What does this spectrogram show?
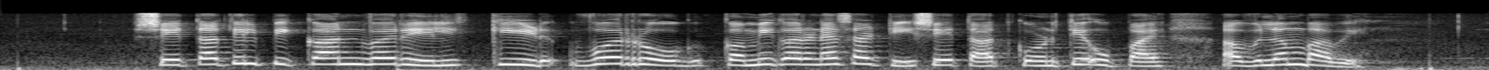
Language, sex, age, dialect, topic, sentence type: Marathi, female, 18-24, Standard Marathi, agriculture, question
